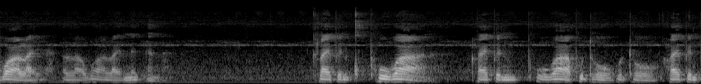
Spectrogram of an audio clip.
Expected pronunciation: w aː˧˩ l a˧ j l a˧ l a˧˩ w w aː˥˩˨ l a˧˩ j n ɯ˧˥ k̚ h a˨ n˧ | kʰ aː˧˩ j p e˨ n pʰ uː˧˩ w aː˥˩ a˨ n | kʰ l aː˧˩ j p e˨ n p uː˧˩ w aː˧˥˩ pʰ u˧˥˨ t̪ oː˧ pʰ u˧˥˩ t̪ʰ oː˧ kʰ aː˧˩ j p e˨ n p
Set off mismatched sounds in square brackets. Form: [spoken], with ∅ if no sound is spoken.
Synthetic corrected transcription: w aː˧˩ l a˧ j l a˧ l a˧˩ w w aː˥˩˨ l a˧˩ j n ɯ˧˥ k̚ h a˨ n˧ | kʰ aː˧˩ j p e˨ n pʰ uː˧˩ w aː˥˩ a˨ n | kʰ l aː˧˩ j p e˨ n [pʰ] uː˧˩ w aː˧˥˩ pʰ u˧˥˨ [t̪ʰ] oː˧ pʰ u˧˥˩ t̪ʰ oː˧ kʰ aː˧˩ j p e˨ n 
